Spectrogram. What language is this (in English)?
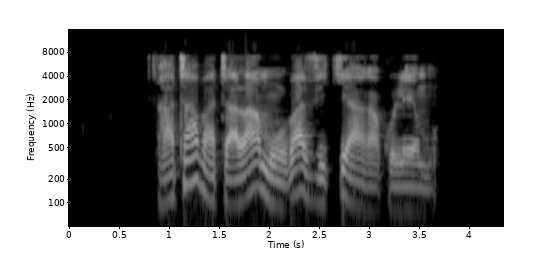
Taita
